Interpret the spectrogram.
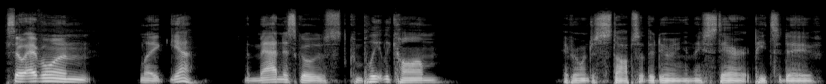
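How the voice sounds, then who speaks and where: A man's voice: deep voice, moderate pace, a little mellow, dry recording. Joking man on a comedy podcast. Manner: loose, joking, chuckles a lot. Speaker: podcast co-host. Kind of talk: improvised comedy podcast chat.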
